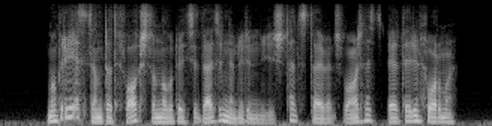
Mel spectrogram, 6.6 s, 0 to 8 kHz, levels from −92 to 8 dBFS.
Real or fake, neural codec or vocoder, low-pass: fake; autoencoder, 22.05 kHz, a latent of 192 numbers a frame, VITS, trained on many speakers; 7.2 kHz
